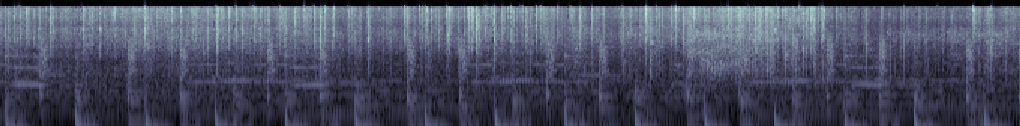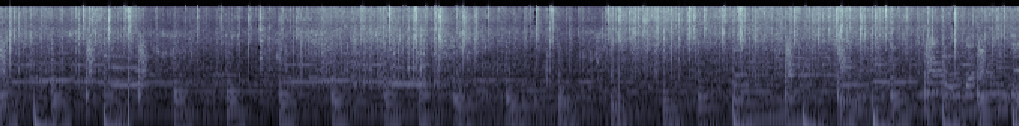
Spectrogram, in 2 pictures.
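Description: Washed corn kernels fry and sizzle in a pan while cooking a simple village-style stir-fried spinach dish, giving a loud, dense, continuous crackle with rapid popping throughout and no talk.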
